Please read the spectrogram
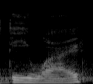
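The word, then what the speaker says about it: Dee Why: It goes North Curl Curl to the west Wingala and just north of Wingala is DY, spelled d e e space w h y.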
